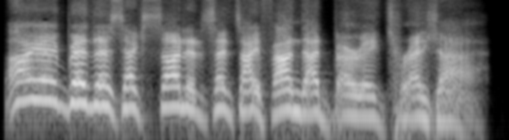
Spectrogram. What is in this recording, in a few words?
happy; fertig classic games; blackwind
